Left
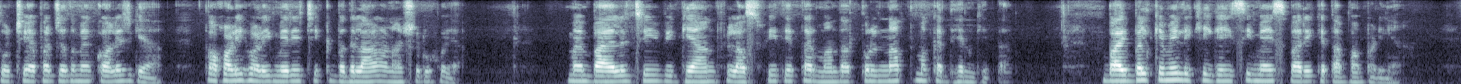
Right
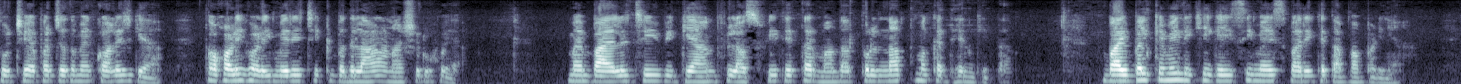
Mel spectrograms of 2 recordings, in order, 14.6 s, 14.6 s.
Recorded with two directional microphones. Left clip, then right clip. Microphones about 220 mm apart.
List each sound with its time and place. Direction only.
0.0 s speech: 35° left (ahead or behind)
5.9 s speech: 35° left (ahead or behind)
11.1 s speech: 35° left (ahead or behind)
